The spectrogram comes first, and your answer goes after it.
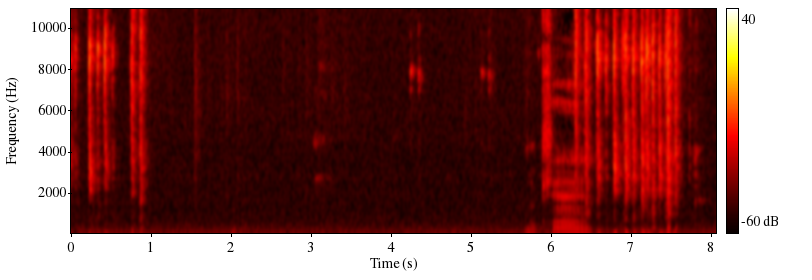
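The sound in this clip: A computer keyboard clacks as a search query for a Buffy the Vampire Slayer fan site is typed: scattered clicks at first, then a denser burst of rapid keystrokes toward the end.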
